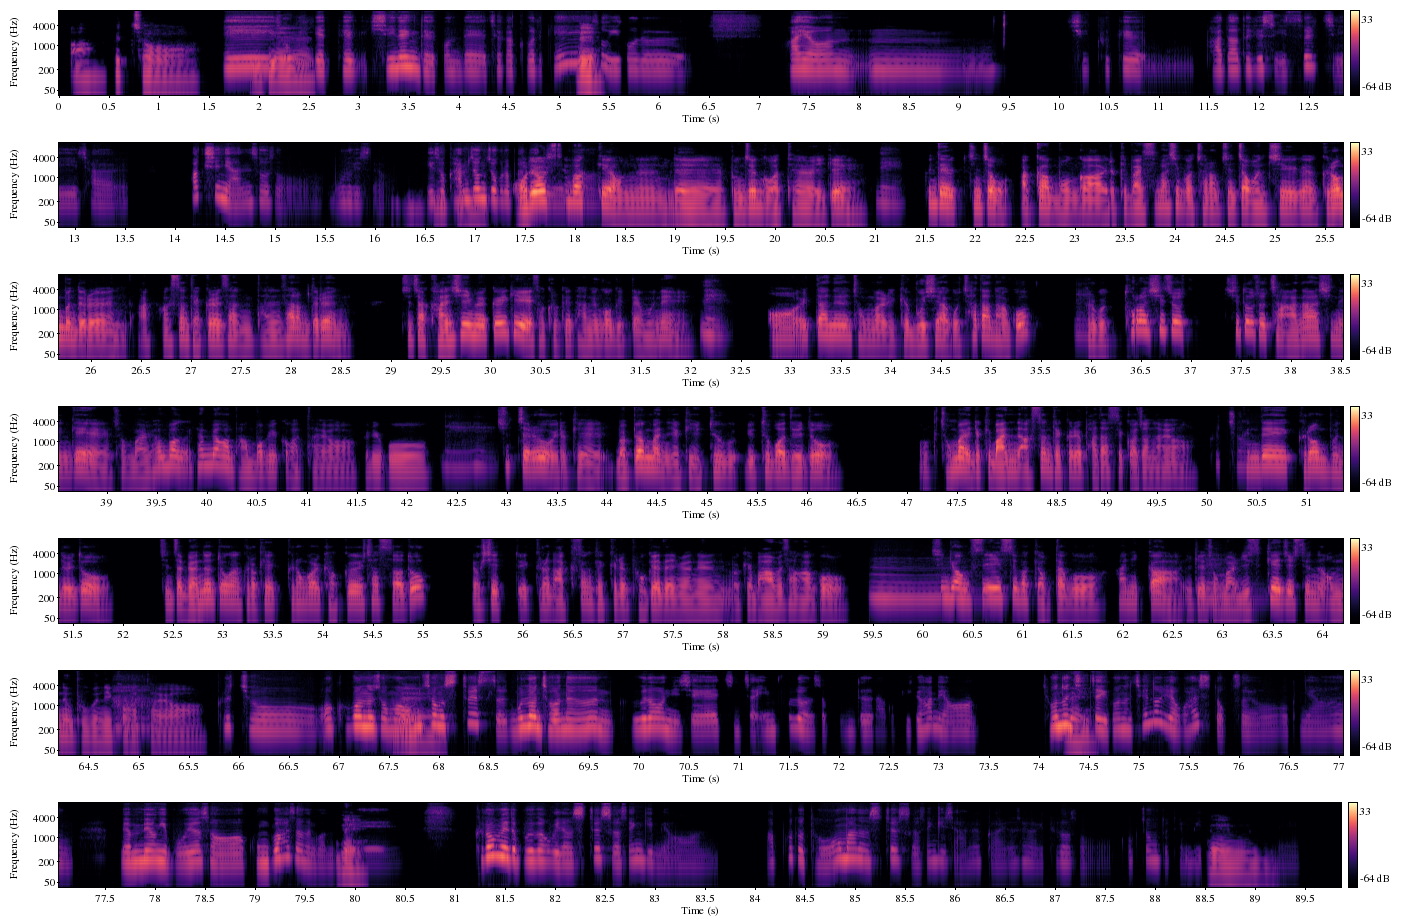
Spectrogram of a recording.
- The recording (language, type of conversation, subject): Korean, advice, 악성 댓글을 받았을 때 감정적으로 휘둘리지 않으려면 어떻게 해야 하나요?
- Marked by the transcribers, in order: tapping; other background noise; gasp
